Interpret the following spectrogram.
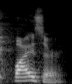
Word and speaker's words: Bizer: Also, the name's pronounced like Kaiser with a... Wait, what? The B turned into a sunglasses emote. So it's Bizer.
